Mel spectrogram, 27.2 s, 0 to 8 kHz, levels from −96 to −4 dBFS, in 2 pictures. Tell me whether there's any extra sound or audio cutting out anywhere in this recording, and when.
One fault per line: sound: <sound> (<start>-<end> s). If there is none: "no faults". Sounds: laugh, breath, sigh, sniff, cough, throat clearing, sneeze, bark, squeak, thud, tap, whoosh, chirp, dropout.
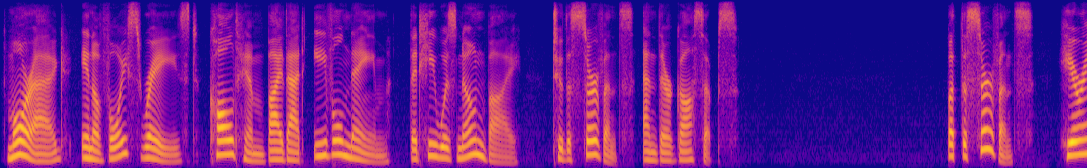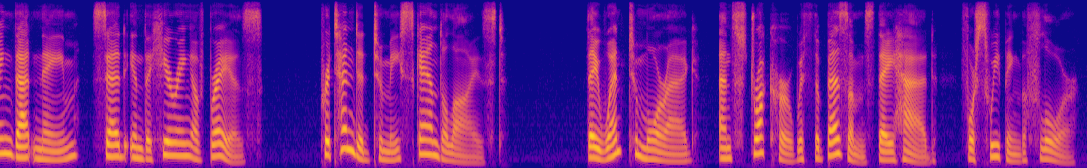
no faults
